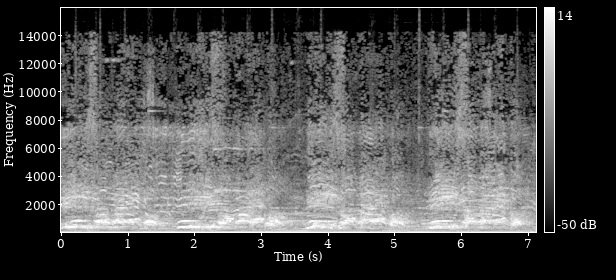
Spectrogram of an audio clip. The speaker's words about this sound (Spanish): Este domingo, cuando llegó Sheinbaum al lugar de la reunión del Consejo Nacional de Morena, un grupo de manifestantes le gritó que querían piso parejo.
